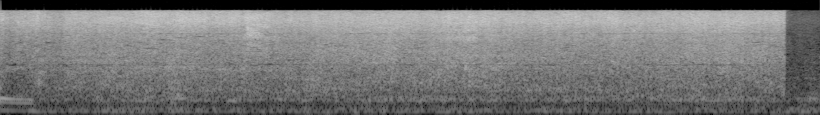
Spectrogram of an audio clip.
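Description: Water jet from a hand-held hose spray nozzle hitting an alloy car wheel, rinsing off wheel cleaner: a steady hiss that cuts off suddenly just before the end.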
